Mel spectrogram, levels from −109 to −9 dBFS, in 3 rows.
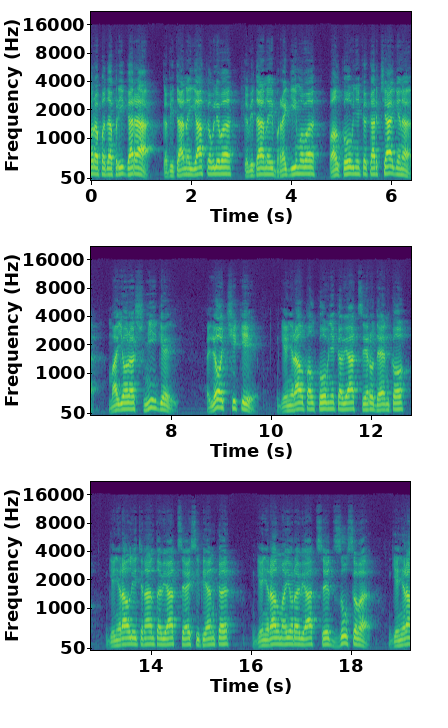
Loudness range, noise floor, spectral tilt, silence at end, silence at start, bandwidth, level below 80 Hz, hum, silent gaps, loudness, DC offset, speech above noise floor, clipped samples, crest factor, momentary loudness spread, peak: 3 LU; -67 dBFS; -6.5 dB/octave; 0 s; 0 s; 11.5 kHz; -66 dBFS; none; none; -24 LUFS; under 0.1%; 43 dB; under 0.1%; 18 dB; 10 LU; -6 dBFS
